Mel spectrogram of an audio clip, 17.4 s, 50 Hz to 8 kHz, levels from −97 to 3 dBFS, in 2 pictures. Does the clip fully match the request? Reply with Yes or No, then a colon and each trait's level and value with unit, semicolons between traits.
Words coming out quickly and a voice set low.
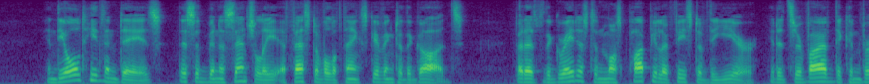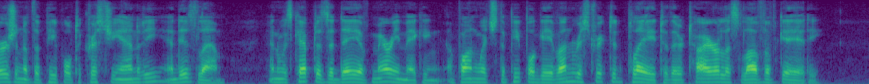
Yes: fast, 210 wpm; low, 125 Hz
